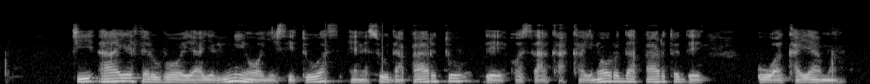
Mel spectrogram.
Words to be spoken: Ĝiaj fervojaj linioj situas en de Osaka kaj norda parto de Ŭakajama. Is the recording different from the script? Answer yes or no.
yes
